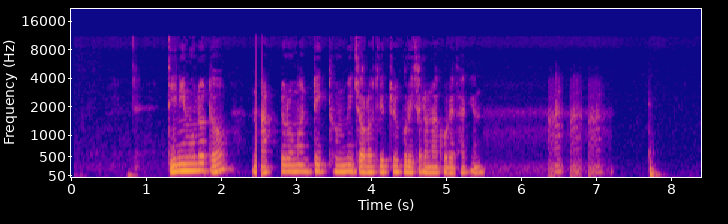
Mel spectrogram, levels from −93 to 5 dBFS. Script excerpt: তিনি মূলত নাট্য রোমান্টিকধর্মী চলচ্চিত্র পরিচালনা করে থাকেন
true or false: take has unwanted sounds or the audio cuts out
true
